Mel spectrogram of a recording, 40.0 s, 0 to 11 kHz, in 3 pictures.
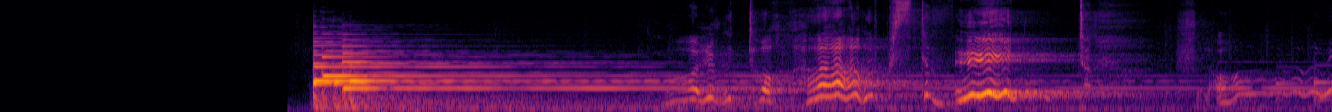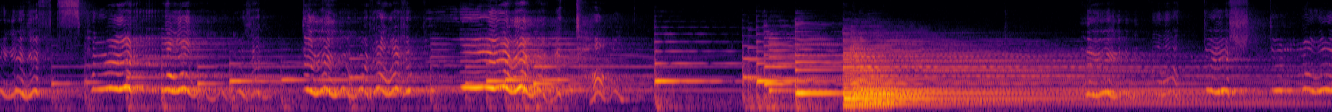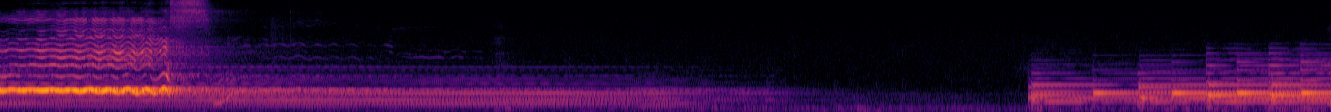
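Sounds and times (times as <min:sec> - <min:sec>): piano playing: 0:03.1 - 0:34.9, 0:36.9 - 0:39.9
piano chord ringing: 0:03.2 - 0:08.5, 0:19.8 - 0:25.5.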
